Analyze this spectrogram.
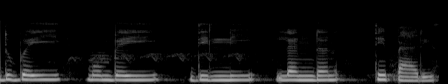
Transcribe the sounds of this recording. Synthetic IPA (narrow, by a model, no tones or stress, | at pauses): d̪ubəimumbəi | d̪ilːiləɳɖən | t̪epaɾis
